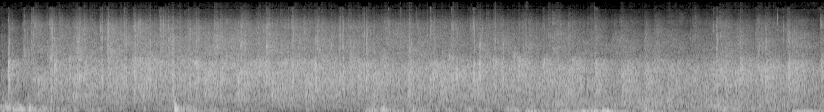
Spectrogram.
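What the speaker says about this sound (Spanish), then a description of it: "Recibamos con un caluroso aplauso" Audience applause welcoming two speakers to a keynote conference lecture in Mexico: dense, sustained clapping from a large crowd fills the whole stretch at an even level, with no talk over it.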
